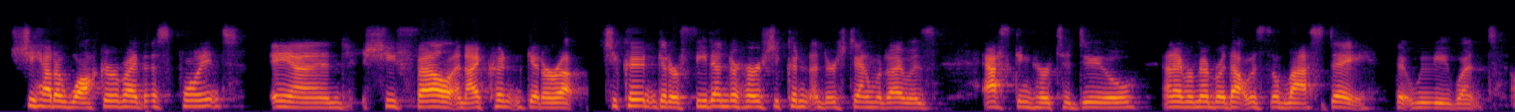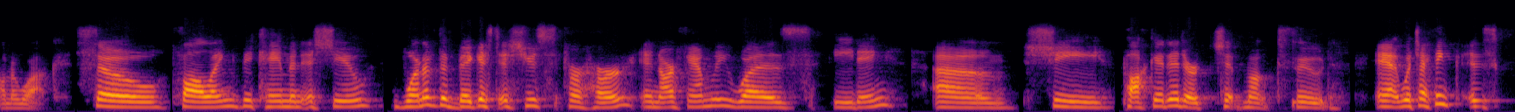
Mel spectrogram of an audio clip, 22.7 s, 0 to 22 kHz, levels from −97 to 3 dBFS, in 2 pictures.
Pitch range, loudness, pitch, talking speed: 180-210 Hz, -26 LUFS, 195 Hz, 200 wpm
